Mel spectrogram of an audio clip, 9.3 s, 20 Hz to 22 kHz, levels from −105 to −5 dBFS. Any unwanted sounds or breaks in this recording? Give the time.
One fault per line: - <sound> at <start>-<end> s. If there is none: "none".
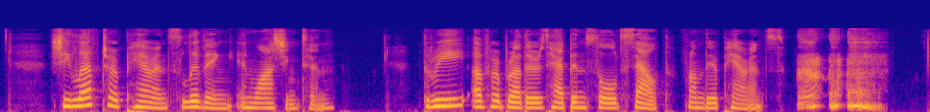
- throat clearing at 8.0-8.9 s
